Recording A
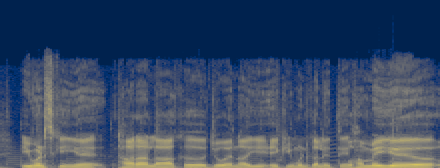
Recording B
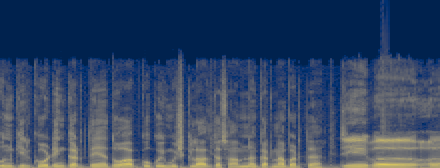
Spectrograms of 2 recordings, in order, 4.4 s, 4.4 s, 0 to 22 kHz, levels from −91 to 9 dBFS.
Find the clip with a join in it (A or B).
A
